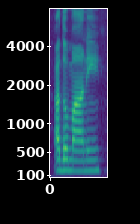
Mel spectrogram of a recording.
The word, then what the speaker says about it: a domani: A domani.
